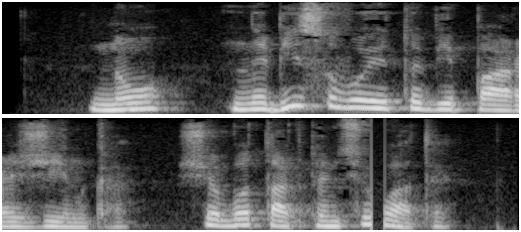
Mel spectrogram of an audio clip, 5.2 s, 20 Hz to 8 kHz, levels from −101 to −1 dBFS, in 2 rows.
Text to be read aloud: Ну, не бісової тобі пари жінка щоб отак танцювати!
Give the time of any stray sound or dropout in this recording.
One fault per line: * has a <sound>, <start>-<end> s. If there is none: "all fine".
* has a dropout, 4.4-4.5 s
